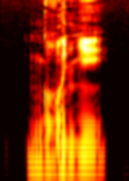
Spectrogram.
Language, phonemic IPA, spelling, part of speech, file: French, /ɡʁɔ.ɲe/, grogner, verb, Fr-grogner.ogg
- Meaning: 1. to grunt (for a pig, make the sound of a pig) 2. to grunt (for a person, to make a snorting sound e.g. of disapproval) 3. to growl, to snarl (for an animal, to make a growling or snarling sound)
